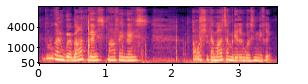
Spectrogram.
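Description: A woman's voice: medium pitch, fairly even intonation, quick pace, dark tone. A young woman in her twenties chatting casually on a phone livestream, answering follower questions with jokes and bursts of laughter. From Indonesia.

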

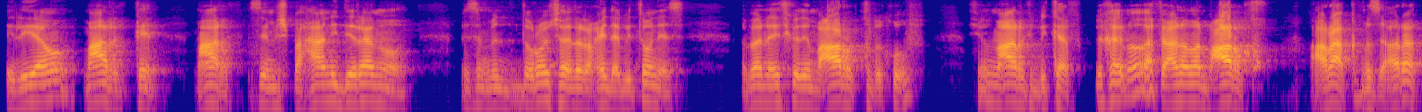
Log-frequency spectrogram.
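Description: Older male yeshiva head, gravelly voice, reminiscing lesson. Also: medium pitch. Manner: unhurried, reminiscing, with restarts. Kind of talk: daily religious lesson, telling anecdotes.

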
